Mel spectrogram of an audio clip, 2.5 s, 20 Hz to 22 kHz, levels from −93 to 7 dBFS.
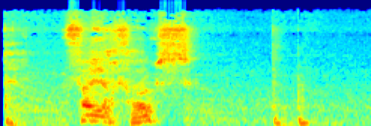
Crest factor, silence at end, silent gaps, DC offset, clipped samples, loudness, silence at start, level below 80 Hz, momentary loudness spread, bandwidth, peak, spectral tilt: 14 dB; 0 s; none; under 0.1%; 0.2%; -8 LUFS; 0 s; -40 dBFS; 21 LU; over 20 kHz; 0 dBFS; -1.5 dB/octave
